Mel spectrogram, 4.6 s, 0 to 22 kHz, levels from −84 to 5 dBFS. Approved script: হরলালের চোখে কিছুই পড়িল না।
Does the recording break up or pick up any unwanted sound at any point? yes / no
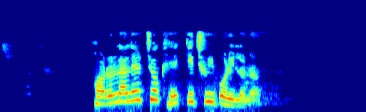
no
